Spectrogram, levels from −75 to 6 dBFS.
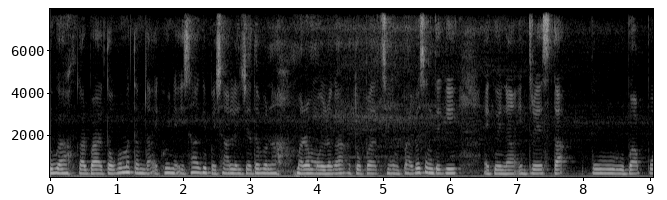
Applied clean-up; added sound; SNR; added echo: none; none; none; none.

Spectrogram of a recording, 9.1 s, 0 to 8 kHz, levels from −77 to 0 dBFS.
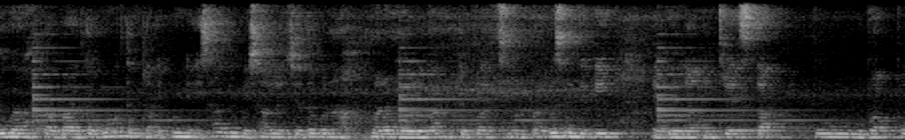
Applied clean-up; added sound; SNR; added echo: none; Church bell; 18 dB; reverberation time 0.9 s.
